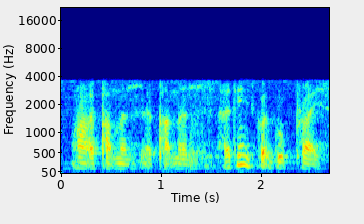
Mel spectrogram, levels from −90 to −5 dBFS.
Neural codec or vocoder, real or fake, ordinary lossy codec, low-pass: none; real; Opus, 16 kbps; 3.6 kHz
